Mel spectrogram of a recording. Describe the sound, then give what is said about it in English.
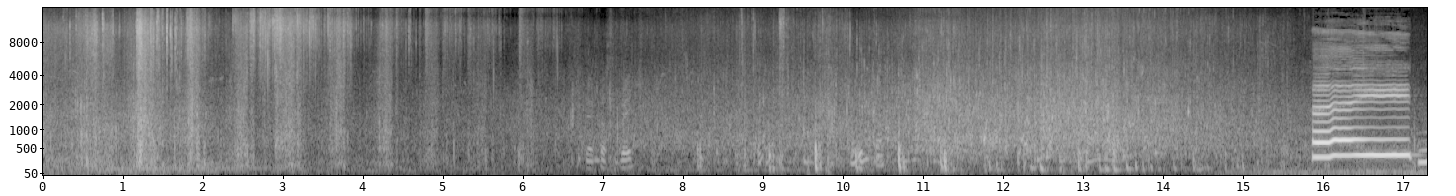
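Footsteps wading and walking across a stream beside a loch, many uneven steps over a steady wash of rustling noise, with a loud harmonic tone cutting in at the very end. “I wonder if we could just walk over the stream and stop there to sing the song. Let's do that.”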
